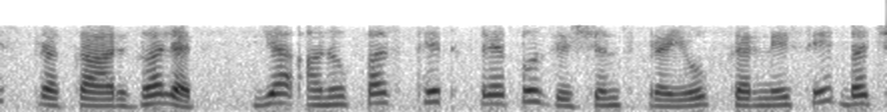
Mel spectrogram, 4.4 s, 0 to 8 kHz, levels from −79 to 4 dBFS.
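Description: Speech, carrying GSM full-rate codec damage from start to finish: a plainly audible buzzy, gravelly roughness as the vocal-tract model is driven by sparse, regularly spaced pulses, with nothing above 4 kHz. The sound fits a 13 kbps GSM full-rate stream.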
